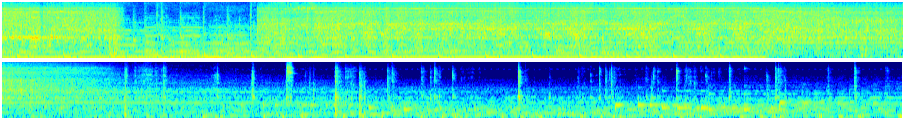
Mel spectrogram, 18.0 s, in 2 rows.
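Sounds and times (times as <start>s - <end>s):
electric drill boring holes: 0.0s - 1.6s, 2.5s - 10.8s
background music with steady beat: 0.0s - 18.0s.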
